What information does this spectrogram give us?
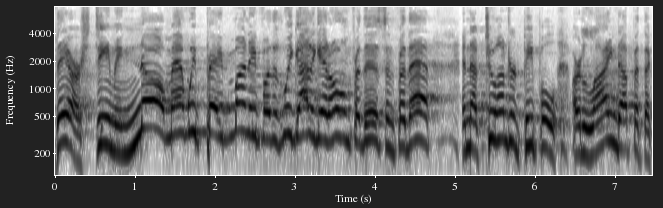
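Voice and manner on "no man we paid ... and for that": hammed-up angry traveler; mock livid crowd. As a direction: play the fed-up passengers lightly. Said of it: "just livid mad".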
